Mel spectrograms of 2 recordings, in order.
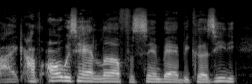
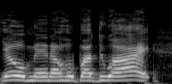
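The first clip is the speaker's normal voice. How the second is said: mock jittery, nervous tone in a higher voice; 6 semitones higher, 4 dB louder than usual. Retelling waiting backstage before going on stage: imitating his own nervous self. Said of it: "This is when you nervous".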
